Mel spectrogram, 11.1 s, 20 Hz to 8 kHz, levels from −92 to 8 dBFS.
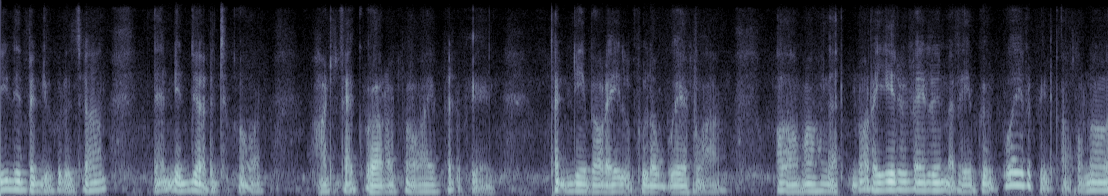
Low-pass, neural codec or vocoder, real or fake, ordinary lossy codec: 7.2 kHz; codec, 24 kHz, 0.9 kbps, WavTokenizer, small release; fake; Opus, 24 kbps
